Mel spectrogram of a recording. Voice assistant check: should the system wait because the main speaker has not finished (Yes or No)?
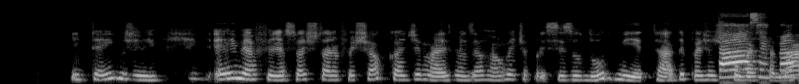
No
